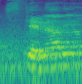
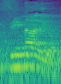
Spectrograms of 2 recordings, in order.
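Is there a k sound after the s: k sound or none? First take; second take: k sound; none. First: A k sound follows the s. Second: No k sound follows the s. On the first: The speaker calls it wrong. "स्केनारिओ नाही म्हणत" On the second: The speaker calls it right. "सी silent letter"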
